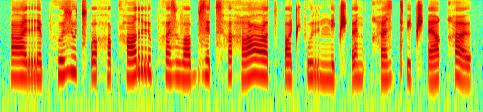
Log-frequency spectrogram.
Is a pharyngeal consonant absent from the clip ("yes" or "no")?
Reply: no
